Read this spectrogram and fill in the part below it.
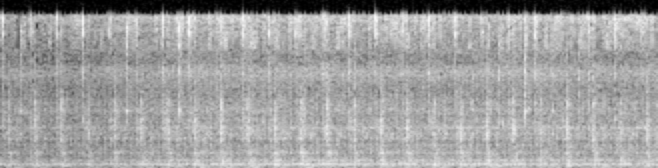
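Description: Close and continuous, a sewing machine runs at a steady pace, stitching shifty fleece fabric around the toes of a Christmas stocking, its even mechanical hum threaded with a rapid, regular needle clatter.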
